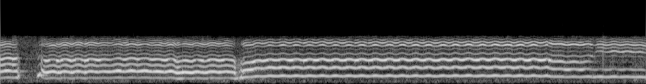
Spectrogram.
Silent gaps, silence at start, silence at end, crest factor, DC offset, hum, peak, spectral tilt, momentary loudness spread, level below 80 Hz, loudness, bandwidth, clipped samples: none; 0 s; 0 s; 10 dB; under 0.1%; none; -2 dBFS; -5.5 dB/octave; 5 LU; -68 dBFS; -11 LUFS; 3.9 kHz; under 0.1%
